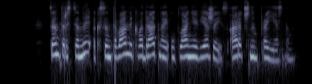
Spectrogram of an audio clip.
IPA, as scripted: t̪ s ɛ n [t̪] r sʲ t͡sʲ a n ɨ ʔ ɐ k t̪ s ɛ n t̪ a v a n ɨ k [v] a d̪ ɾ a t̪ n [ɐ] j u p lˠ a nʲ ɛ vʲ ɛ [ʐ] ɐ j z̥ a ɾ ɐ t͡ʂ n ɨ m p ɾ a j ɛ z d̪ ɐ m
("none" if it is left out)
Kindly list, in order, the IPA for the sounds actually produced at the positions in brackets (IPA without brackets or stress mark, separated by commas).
t̪, v, ɐ, ʐ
